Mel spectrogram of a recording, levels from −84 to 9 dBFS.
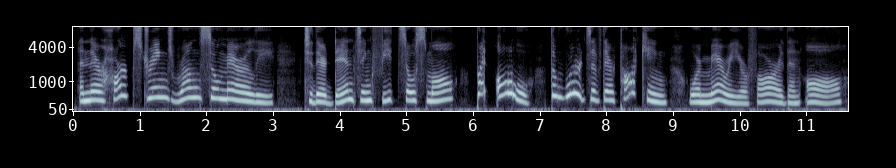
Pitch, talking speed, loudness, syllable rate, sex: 280 Hz, 130 wpm, -17 LUFS, 3.2 syllables/s, female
